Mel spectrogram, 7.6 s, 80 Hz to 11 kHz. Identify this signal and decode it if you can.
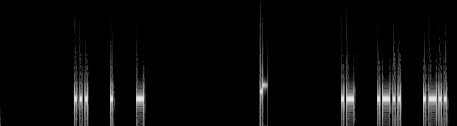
Morse code, heard as a keyed tone, about 27 wpm, spaced as for 16 wpm, 700 Hz. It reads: SET ALL
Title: 3x Character Spacing - Top 200 Words - 28wpm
